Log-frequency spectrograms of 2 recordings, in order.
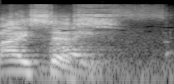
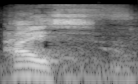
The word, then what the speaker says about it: ICE: Not ISIS. ICE, but that's how it's pronounced.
